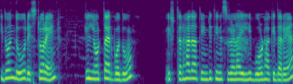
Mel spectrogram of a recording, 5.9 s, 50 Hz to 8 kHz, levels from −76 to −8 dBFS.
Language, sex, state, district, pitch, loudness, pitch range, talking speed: Kannada, female, Karnataka, Mysore, 235 Hz, -18 LUFS, 220-255 Hz, 120 wpm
